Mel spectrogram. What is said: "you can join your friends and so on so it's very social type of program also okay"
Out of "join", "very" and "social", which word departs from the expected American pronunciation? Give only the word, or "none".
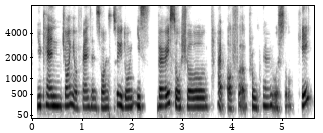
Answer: none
